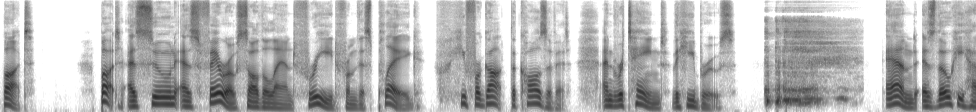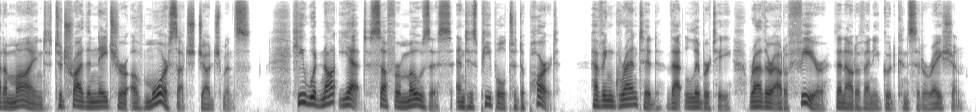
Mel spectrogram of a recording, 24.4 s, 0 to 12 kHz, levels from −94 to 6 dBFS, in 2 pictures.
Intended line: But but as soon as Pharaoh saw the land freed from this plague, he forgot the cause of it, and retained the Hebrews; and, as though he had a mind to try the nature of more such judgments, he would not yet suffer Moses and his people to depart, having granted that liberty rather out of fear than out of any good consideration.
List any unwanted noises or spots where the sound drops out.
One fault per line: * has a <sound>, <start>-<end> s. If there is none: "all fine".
* has a throat clearing, 9.5-10.8 s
